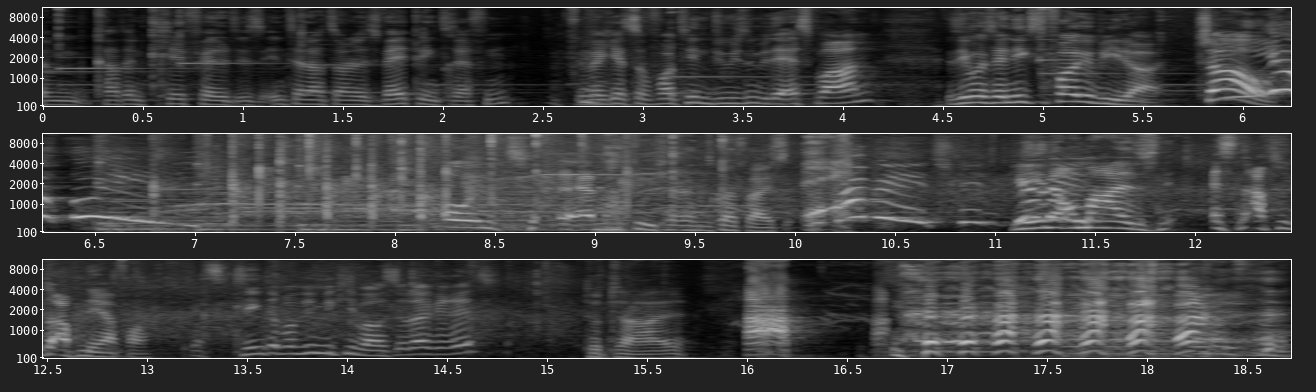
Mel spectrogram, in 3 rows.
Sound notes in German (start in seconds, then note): 15.9 Lachen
